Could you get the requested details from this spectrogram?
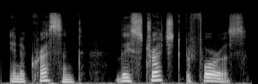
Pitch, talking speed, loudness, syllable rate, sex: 145 Hz, 160 wpm, -18 LUFS, 5.4 syllables/s, male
